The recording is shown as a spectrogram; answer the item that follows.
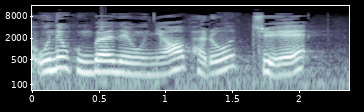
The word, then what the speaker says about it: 觉: 睡觉가 될 때는 觉라고 발음이 되죠.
